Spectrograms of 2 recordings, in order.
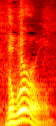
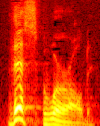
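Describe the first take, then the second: First: "the world" run together quickly and louder. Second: "This world" as two separate words; unhurried. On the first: Preacher shows a vowel lets you go quickly, words run together. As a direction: hurry straight from "the" into "world". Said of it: "makes it so that you go quickly". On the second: Preacher shows the tongue can't hurry, words slower and parted. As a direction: finish the s before starting "world". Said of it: "your tongue can't do that very quickly". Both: Shown as a demonstration.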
